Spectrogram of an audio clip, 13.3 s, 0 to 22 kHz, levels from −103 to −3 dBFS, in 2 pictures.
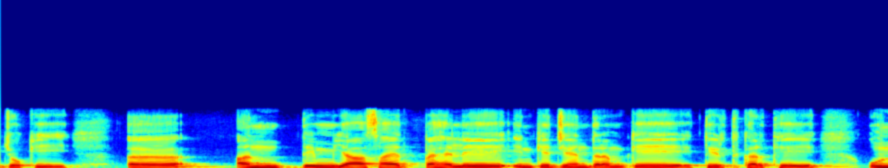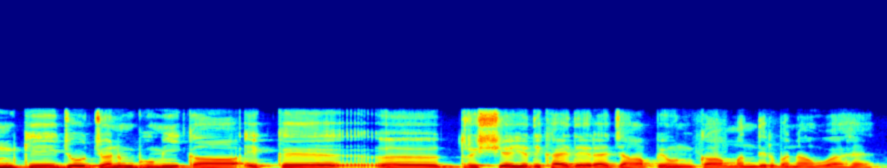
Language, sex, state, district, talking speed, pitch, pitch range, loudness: Hindi, male, Uttar Pradesh, Varanasi, 145 wpm, 140 Hz, 130-155 Hz, -12 LUFS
